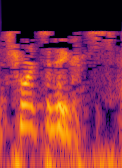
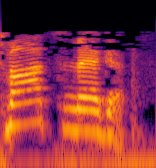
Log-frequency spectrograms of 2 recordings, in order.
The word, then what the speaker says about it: Schwarzenegger: It's Schwarzenegger, is I think how you pronounce it in Austrian, is very dangerous for Democratic Governor Gavin Newsom.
